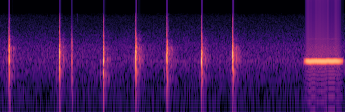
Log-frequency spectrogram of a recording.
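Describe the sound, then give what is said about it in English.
Eight sharp hand claps of Fijian sow hand clapping in a steady, slightly uneven rhythm, with one quick double clap, followed by a short steady electronic beep at the end. No voices. “And sow hand clapping.”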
